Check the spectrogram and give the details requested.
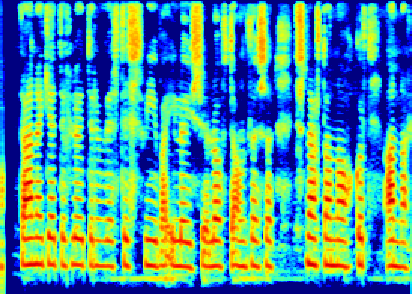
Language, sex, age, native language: Icelandic, female, 18-19, Icelandic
